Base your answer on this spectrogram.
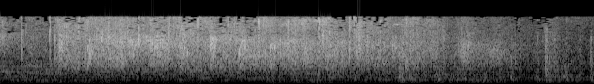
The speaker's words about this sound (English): I'm encouraged with your clap, but that's not really, really it. Praise the Lord. I don't want you to clap.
